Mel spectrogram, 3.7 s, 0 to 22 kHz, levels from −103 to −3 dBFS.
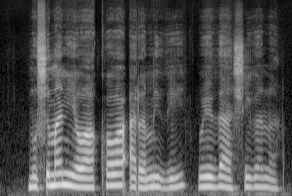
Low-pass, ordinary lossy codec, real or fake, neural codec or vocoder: none; none; fake; codec, 44.1 kHz, 3.4 kbps, Pupu-Codec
